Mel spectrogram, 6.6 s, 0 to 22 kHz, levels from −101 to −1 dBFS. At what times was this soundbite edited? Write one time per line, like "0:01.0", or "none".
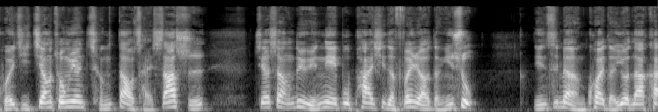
none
